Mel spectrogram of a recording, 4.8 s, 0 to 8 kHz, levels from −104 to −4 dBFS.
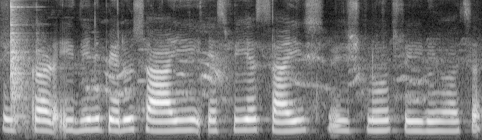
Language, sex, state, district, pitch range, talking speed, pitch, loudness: Telugu, female, Andhra Pradesh, Annamaya, 205-225 Hz, 125 wpm, 215 Hz, -17 LUFS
